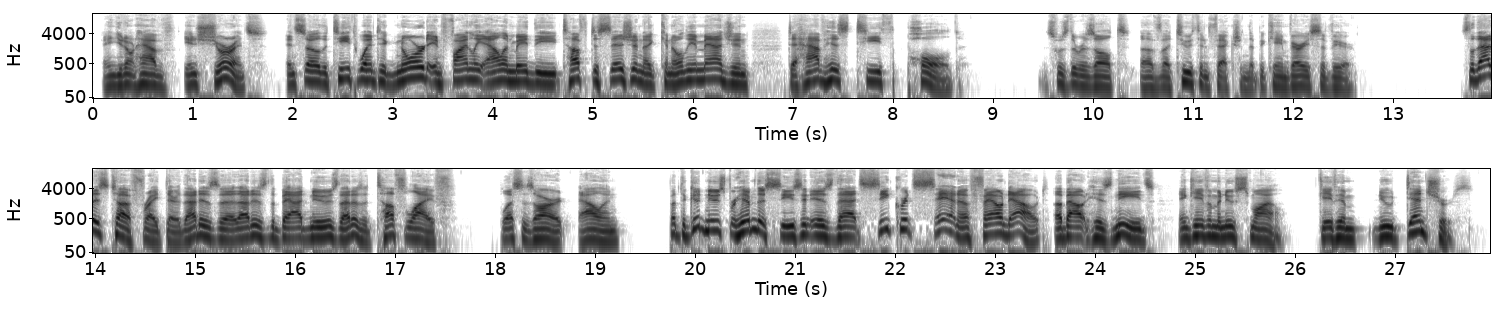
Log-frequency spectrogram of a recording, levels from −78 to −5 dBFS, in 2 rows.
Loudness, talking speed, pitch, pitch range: -18 LUFS, 190 wpm, 135 Hz, 110-160 Hz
